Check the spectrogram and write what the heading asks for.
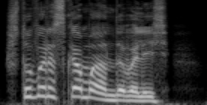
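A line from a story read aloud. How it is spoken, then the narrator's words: Indignant question. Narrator (Russian): возмущенно спросила Яна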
